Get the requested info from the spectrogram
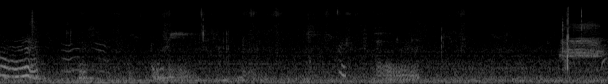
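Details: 49-day-old male Pomeranian puppies give high, wavering whimpers and squeaks over a quiet background.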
